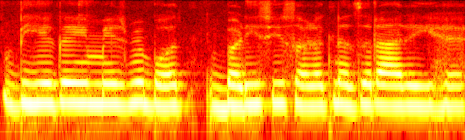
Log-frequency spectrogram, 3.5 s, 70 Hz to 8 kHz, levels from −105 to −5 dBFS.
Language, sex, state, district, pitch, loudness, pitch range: Hindi, female, Uttar Pradesh, Muzaffarnagar, 230 Hz, -13 LUFS, 220-240 Hz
